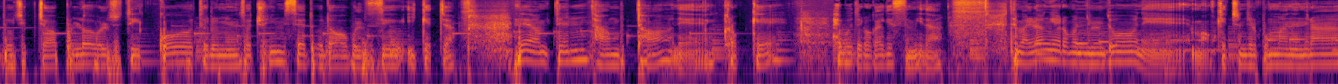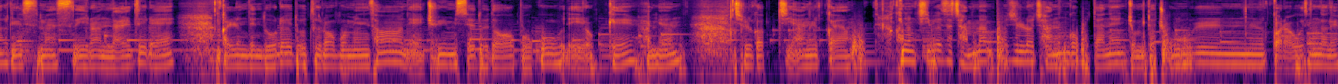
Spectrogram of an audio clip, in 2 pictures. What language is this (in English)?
Korean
